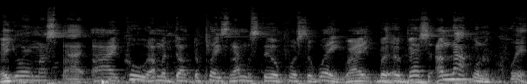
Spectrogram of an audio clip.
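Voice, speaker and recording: Talking very fast with hardly any pauses, a man with a fairly high pitch swings his pitch very widely, against audible room echo and noticeable background noise. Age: 40s. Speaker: podcast co-host. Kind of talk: live podcast panel talk. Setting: brewery with live audience.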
